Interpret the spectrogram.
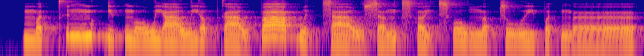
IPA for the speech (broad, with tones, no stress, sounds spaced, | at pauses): m ɐ˧ t̚ t̪ʰ ɪ˥ ŋ n̪ ʊ˥ k̚ j ɪ˨˥ k̚ n̪ o˨˧ w j aː˨ w j ɐ˧ p̚ k aː˨˩ w p aː˥ p̚ w ɪ˨ k̚ s aː˨˩ w s ɐ˨˥ ŋ t͡sʰ ɐ˨˩ j t͡sʰ o˧ w n̪ ɐ˧ p̚ s uː˧ j p ɐ˧ t̚ ŋ œː˨˧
